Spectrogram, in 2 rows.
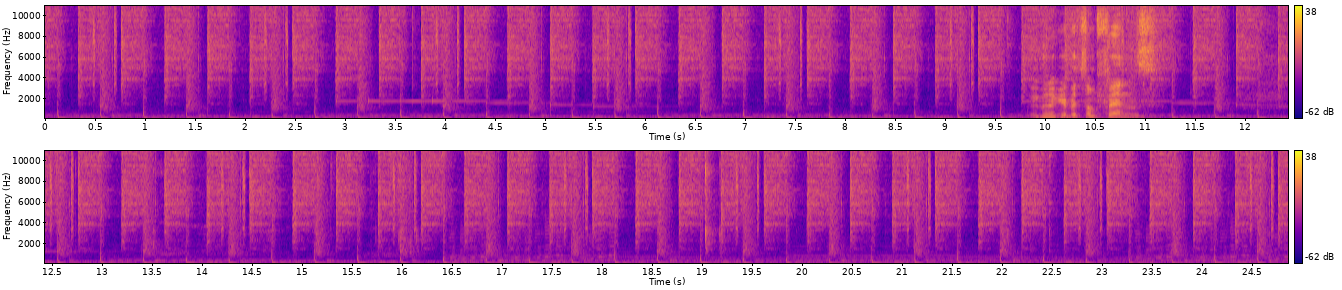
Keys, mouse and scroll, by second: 10.1 shift+middle click, 11.2 shift+middle click, 13.5 e, 16.0 alt+s.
